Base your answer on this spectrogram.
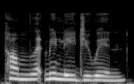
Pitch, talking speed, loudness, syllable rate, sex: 220 Hz, 270 wpm, -14 LUFS, 4.8 syllables/s, female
